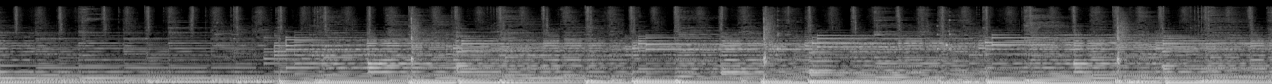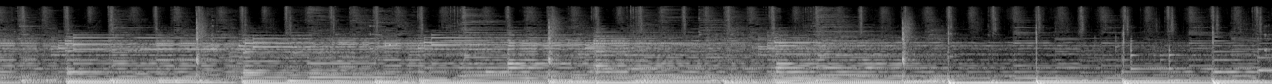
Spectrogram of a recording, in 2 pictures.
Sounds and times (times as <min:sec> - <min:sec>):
Music: 0:00.0 - 0:25.4.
